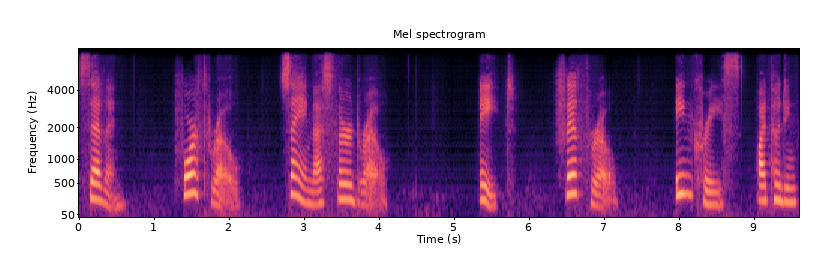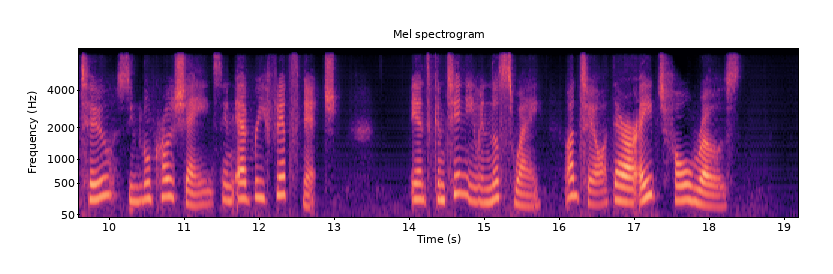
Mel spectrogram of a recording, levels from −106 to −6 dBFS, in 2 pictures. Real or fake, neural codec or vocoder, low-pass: fake; codec, 16 kHz, 0.5 kbps, X-Codec, HuBERT features, trained on LibriSpeech; 7.2 kHz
